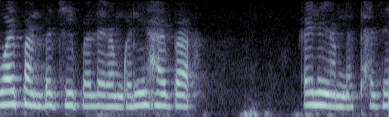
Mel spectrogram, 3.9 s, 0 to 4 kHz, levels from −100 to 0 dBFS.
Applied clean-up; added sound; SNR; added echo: none; none; none; none.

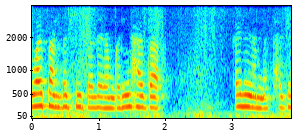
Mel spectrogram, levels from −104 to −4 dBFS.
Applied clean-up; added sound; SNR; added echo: none; Wind; 17 dB; none.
